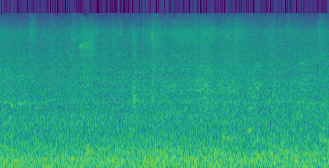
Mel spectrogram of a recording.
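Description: Empty coal cars of a freight train rolling by: a steady rumble of steel wheels on rail, with a few faint clicks.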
